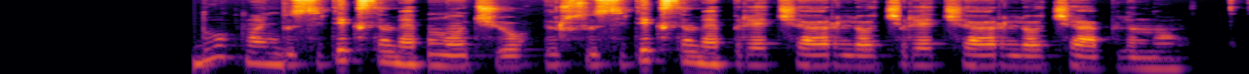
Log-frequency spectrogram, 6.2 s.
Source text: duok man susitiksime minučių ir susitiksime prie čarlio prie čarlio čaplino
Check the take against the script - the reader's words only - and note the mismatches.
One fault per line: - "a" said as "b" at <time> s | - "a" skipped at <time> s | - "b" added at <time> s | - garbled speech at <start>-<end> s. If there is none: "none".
none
